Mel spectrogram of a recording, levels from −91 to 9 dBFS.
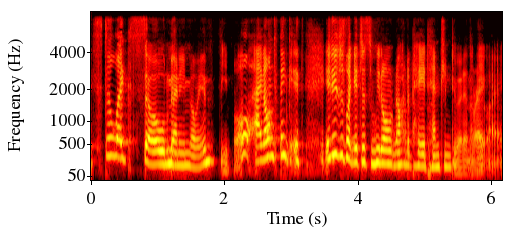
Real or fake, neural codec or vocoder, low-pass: fake; codec, 16 kHz in and 24 kHz out, 1.1 kbps, FireRedTTS-2 codec; 7.2 kHz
